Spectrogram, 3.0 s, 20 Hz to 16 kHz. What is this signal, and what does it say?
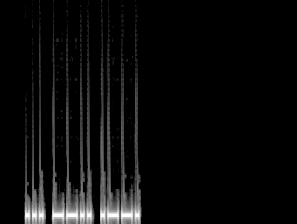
Morse code, heard as a keyed tone, about 36 wpm, 700 Hz. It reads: SZP
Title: USA Call Sign Postfixes - 3 Letters 35wpm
